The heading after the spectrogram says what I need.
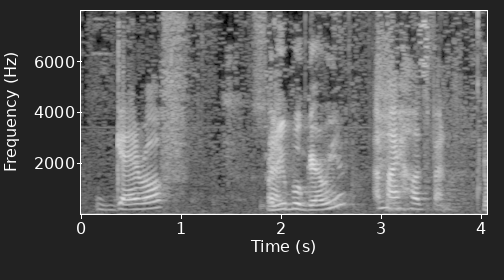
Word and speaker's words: Jarove: Jur or Gur? Girl. Original from Bulgaria, you pronounce it Gerov.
